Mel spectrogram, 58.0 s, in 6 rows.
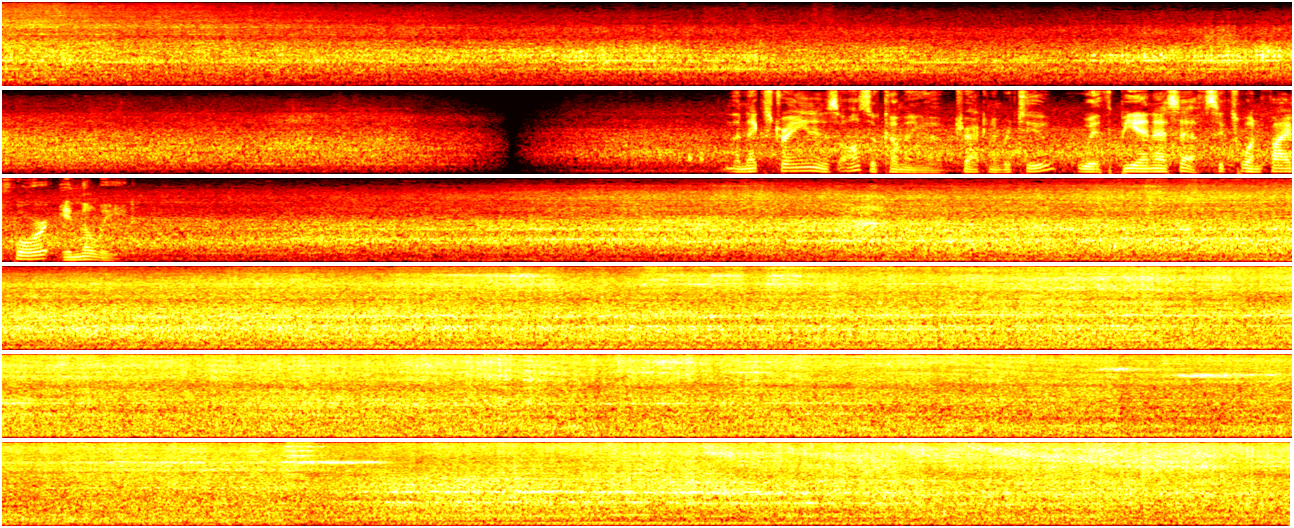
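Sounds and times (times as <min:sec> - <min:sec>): freight train rumble: 0:00.0 - 0:58.0
steel wheels squealing: 0:32.3 - 0:35.2, 0:44.1 - 0:44.7, 0:46.8 - 0:51.5.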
